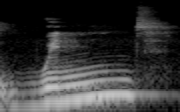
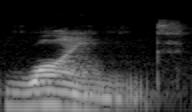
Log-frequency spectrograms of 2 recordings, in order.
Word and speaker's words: wind: So the first one I showed you about like the weather is wind, but the other one, the verb, is wind, like this.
